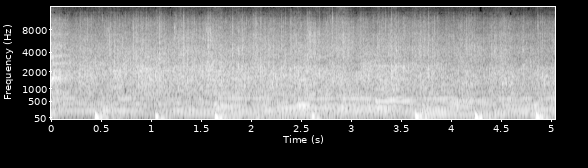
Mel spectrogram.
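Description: An audience applauds continuously, a dense wash of clapping with no voices, while a low, steady thump recurs about once a second underneath.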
